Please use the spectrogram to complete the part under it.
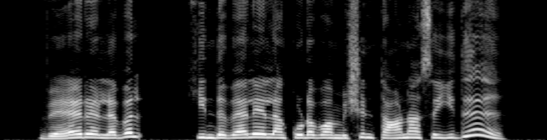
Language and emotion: Tamil, surprised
